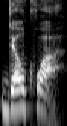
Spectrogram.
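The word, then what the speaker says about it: Delcroix: um a doll by the dowel maker henry del cua d-e-l-c-r-o-i-x and i spell it for you because you may not have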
